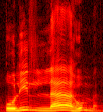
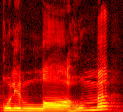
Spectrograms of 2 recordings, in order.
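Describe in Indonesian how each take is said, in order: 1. L pada Allah dibaca tipis. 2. L pada Allah dibaca tebal. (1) "Tipiskan lamnya" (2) "Bukan qulillahumma"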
